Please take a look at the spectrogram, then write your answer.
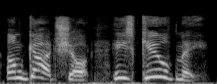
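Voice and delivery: high-pitched wail of alarm; squawking. A narrator's reading. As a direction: shot ruffian's panicked squawk. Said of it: "the ruffian squawked".

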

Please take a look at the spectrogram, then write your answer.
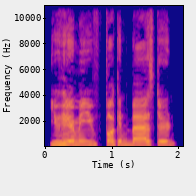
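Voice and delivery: high, loud burst of fury; tearful rage. A narrator's reading. Son at gunpoint to his father, boiling rage. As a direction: lash out high while close to crying. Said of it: "trying to keep his rage on the boil".

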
